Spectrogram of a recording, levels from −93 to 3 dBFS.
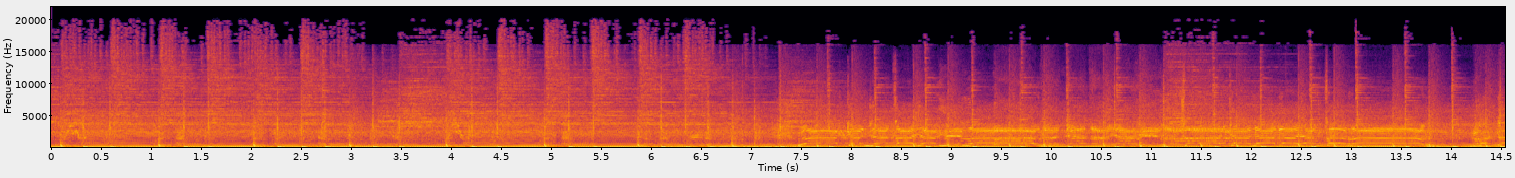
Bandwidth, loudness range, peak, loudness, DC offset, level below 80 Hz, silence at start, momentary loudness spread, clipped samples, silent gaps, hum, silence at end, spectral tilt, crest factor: over 20 kHz; 1 LU; 0 dBFS; -11 LUFS; under 0.1%; -20 dBFS; 0 s; 2 LU; under 0.1%; none; none; 0 s; -4 dB/octave; 10 dB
